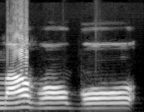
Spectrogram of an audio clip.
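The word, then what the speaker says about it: المغضوب: আপনি যদি দদের জায়গায় জ উচ্চারণ করেন তাহলে এটা আপনার টোটালি ভুল, লাহনেজ হলে আপনার নামাজ বাতিল হয়ে যাবে। সোজা হিসাব, আপনার নামাজ বাতিল হয়ে যাবে। দদকে দ দিয়ে উচ্চারণ করতে হবে।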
